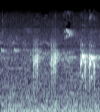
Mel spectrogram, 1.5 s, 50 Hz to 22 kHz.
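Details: Great reed warbler giving short, harsh, chattering notes in quick bursts, with a faint hiss of background noise, recorded 20 May 2014 at Jaworzyna Śląska.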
